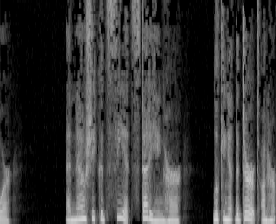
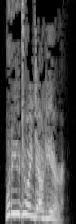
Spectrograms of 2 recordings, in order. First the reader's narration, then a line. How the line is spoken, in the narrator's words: One shouted at Willa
